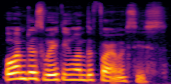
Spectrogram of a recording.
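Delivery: mock the customer who waves her off; dismissive customer.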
